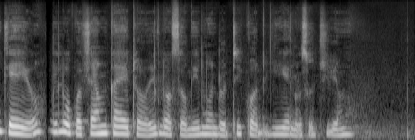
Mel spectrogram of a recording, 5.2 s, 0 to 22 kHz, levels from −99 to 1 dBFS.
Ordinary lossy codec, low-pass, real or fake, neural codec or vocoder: none; none; fake; codec, 44.1 kHz, 3.4 kbps, Pupu-Codec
